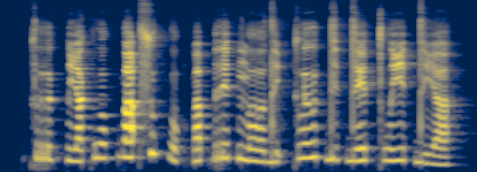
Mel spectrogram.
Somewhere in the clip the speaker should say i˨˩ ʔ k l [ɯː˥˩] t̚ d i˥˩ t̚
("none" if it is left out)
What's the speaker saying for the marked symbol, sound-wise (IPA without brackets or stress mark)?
ɯː˥˩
